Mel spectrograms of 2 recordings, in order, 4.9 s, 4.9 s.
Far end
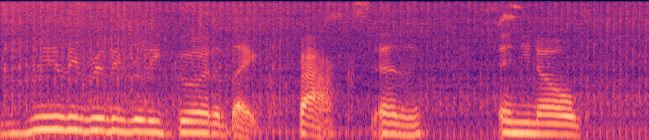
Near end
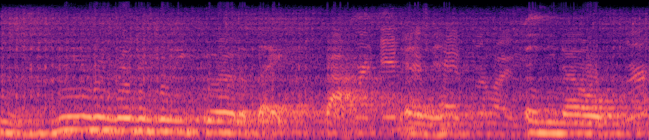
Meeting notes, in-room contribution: present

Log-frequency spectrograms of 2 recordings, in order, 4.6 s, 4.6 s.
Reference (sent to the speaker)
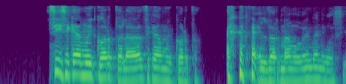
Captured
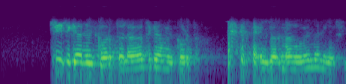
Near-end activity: none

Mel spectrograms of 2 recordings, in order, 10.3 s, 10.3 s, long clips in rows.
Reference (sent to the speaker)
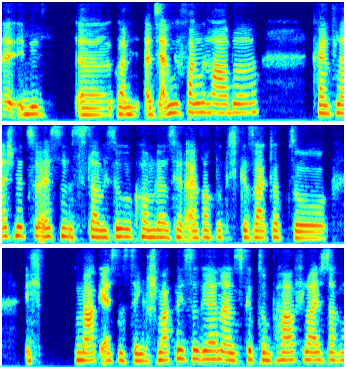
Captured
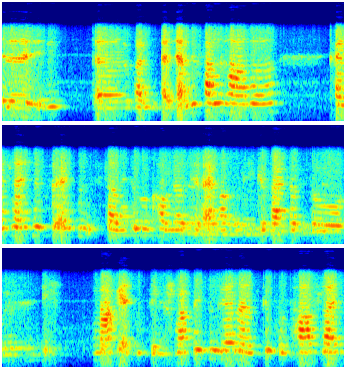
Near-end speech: present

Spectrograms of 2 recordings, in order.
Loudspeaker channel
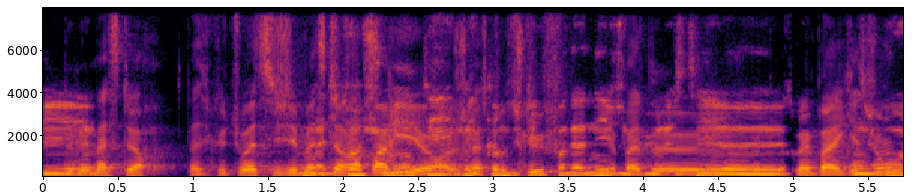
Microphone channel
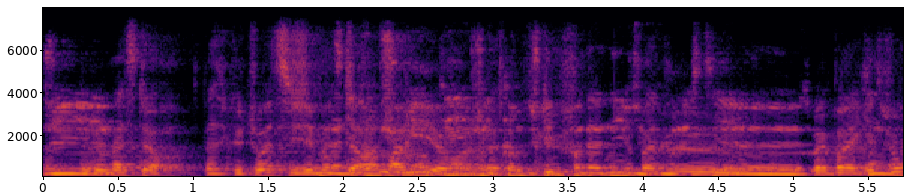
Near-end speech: present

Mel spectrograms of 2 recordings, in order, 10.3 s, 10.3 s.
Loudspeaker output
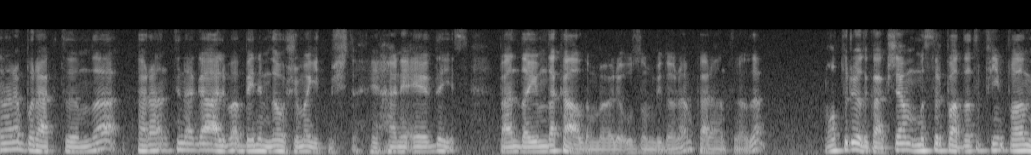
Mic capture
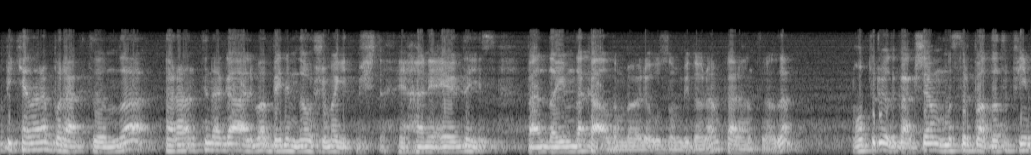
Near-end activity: none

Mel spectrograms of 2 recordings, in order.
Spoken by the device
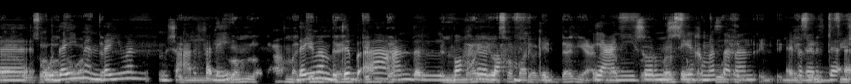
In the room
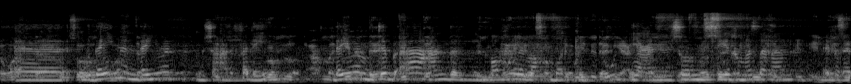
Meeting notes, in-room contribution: present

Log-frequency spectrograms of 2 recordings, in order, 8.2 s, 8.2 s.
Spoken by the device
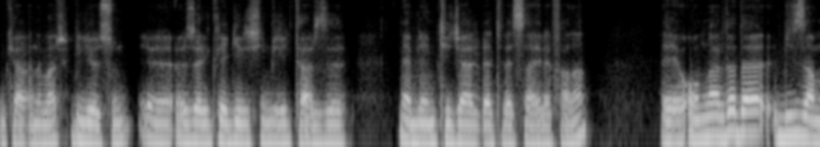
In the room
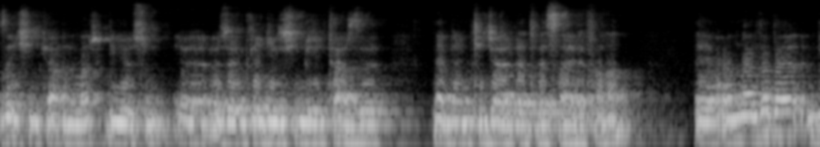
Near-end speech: none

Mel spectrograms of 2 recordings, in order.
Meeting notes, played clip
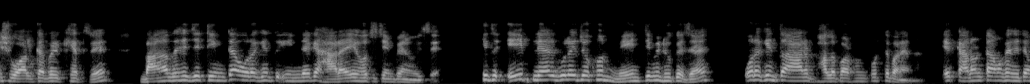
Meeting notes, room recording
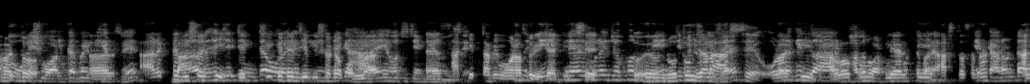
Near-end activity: present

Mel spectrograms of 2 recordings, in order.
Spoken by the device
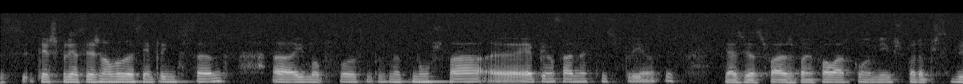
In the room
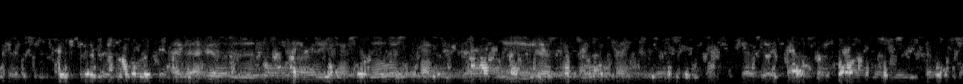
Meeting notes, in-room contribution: present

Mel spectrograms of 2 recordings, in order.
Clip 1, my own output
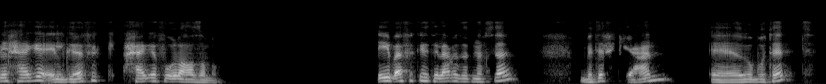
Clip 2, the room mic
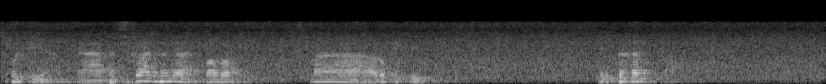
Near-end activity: present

